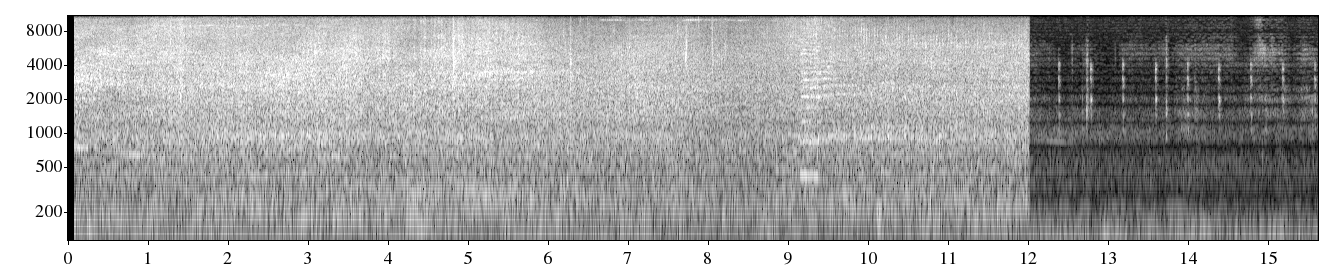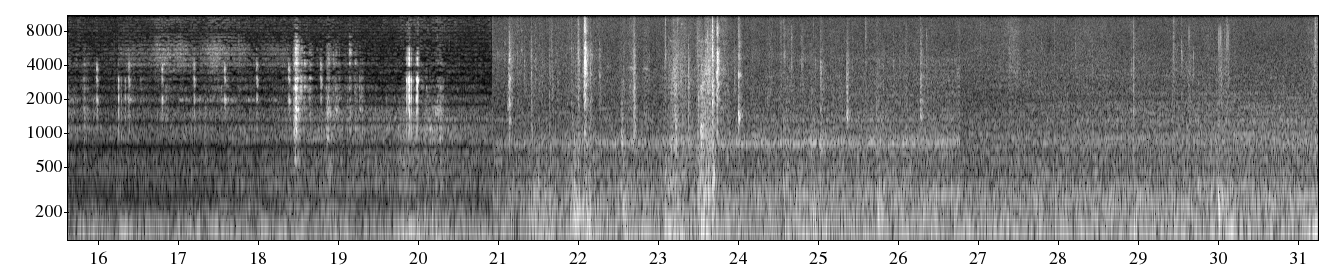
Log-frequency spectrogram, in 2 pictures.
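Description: Busy city street noise with passing traffic for about the first twelve seconds, then a sudden change to the low rumble of road noise inside a moving LEVC TX battery-electric taxi, with scattered clicks and knocks.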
